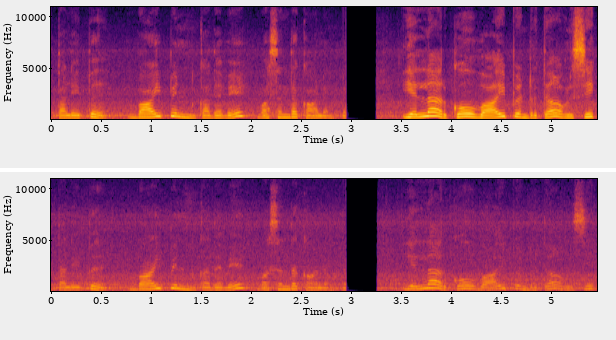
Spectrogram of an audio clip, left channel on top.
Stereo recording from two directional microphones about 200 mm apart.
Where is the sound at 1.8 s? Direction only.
25° left (ahead or behind).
